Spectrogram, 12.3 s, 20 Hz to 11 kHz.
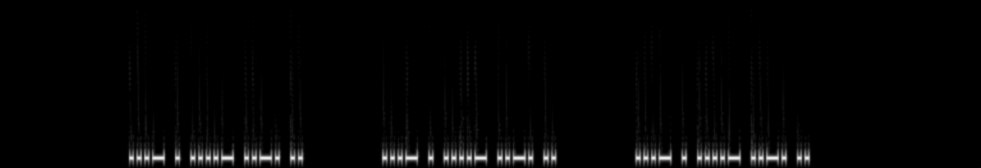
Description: Morse code, heard as a keyed tone, about 25 wpm, 700 Hz. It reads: VE4FI VE4FI VE4FI
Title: DXCC-100 Call Signs - 5 Characters - Repeated 3x - 25wpm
